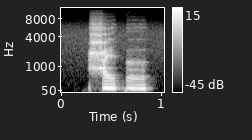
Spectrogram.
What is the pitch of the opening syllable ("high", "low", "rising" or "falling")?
high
